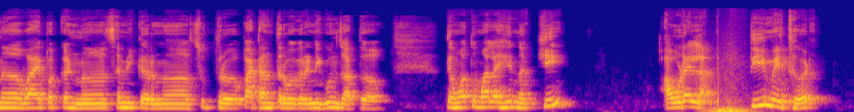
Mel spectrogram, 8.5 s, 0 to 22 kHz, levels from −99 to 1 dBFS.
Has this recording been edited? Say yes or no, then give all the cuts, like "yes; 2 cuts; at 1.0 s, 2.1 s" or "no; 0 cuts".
yes; 1 cut; at 7.1 s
